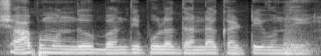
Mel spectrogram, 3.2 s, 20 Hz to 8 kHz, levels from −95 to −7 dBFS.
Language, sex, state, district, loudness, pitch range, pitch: Telugu, male, Telangana, Mahabubabad, -18 LUFS, 125-140 Hz, 130 Hz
